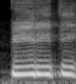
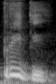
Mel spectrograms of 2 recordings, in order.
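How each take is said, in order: First: A vowel separates the first two consonants. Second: The first two consonants are said together. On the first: This is how village people say it. "গ্রাম বলে কি চলো পিরিতি করি" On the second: This is how city people say it. "শহরের style কি প্রীতি"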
